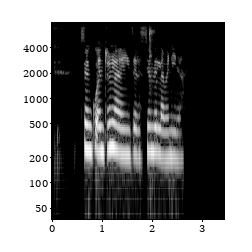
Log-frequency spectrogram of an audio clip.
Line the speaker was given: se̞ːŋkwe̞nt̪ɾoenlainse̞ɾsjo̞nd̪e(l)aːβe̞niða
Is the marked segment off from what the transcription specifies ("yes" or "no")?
no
